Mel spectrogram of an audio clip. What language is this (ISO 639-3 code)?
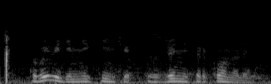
rus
